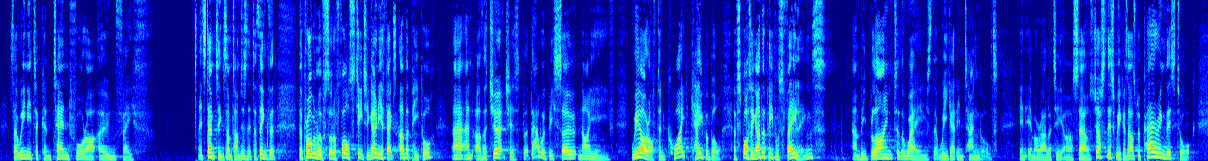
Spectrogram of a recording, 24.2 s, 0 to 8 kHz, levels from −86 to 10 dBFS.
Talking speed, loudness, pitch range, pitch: 175 wpm, -29 LUFS, 120-175 Hz, 140 Hz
